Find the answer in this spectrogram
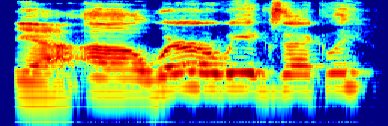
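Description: A man's voice: high voice, normal speed, fairly bright tone. A man playing a tabletop game, talking casually with friends. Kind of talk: casual banter.

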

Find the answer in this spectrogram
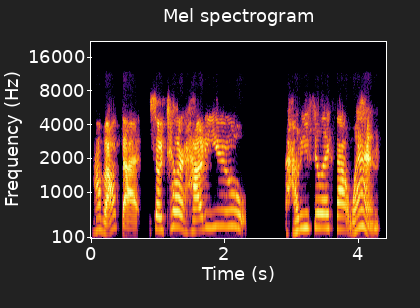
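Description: Bright, lively woman co-hosting a podcast. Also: sits high, normal speed, slightly rough, highs cut off. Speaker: podcast co-host. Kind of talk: casual conversation.

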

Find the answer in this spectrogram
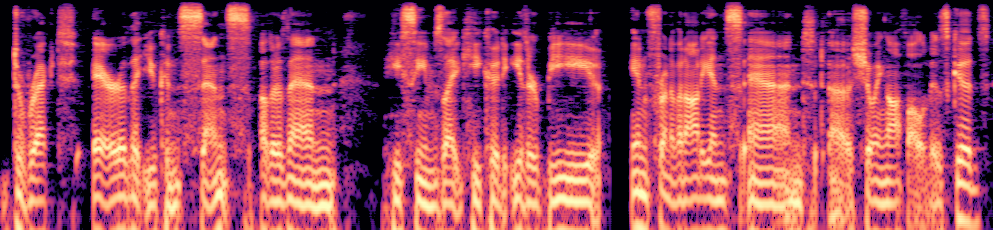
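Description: A man's voice: deep voice, little pitch movement, measured pace, fairly bright tone, no room sound, muffled recording. A man playing a tabletop game, describing a character off the cuff.

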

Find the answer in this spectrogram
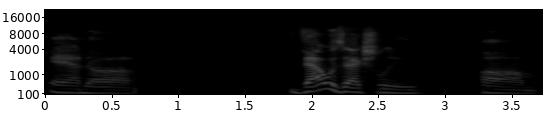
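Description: A man's voice: medium pitch, expressive, slow, a bit bright, dry recording, studio quality. Laid-back, swearing young man. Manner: laid-back, profane, rambling with restarts. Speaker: band singer, guest. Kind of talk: casual interview chat.

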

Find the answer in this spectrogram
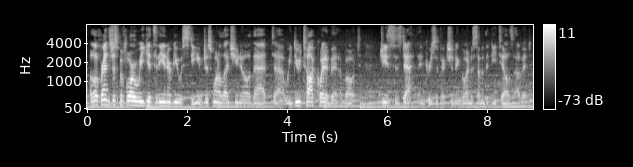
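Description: A man hosting a casual faith podcast, talking in a relaxed, friendly way with plenty of fillers. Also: medium pitch, fast, over music. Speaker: podcast host.

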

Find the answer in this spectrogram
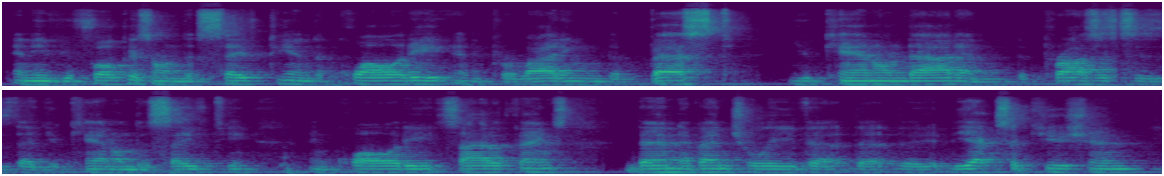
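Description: A man's voice: on the low side, monotone, brisk, few pauses, a little mellow, echoey room, low-quality recording. A man from Mexico, a factory site manager explaining things earnestly in an interview, often repeating words as he restarts. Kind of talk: casual interview conversation.

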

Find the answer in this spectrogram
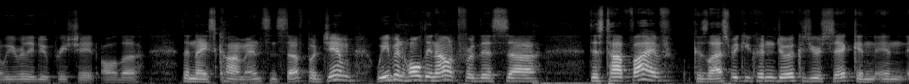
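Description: A man's voice: mid-range voice, pushed and bright. A man co-hosting a casual podcast, chatty and laughing often, repeating his words as he goes. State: feeling run down. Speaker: podcast co-host. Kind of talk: casual chat.

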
